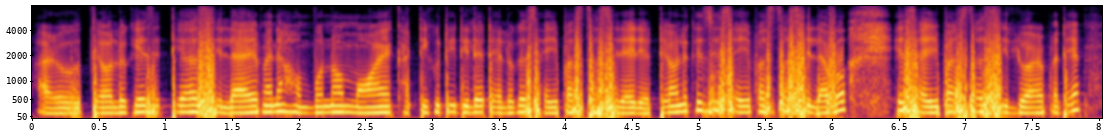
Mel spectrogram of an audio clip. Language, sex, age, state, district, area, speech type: Assamese, female, 45-60, Assam, Dibrugarh, rural, spontaneous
